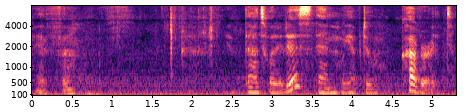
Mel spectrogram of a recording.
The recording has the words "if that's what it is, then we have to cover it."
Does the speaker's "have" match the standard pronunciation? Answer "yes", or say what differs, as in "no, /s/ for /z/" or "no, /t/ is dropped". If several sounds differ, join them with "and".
no, /f/ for /v/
